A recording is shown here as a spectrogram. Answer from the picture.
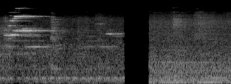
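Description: Horizontal hydraulic baling press running: high-pitched metallic squeals, loudest just after the start, over a steady machine hum. The sound drops out briefly at a cut and then gives way to a lower, even hum.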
